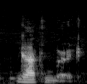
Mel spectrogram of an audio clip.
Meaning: A city on the west coast of Sweden, in the province of Västergötland. It is the second-largest city in Sweden
- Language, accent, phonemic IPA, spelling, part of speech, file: English, US, /ˈɡɑθn̩bɝɡ/, Gothenburg, proper noun, En-Gothenburg.ogg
